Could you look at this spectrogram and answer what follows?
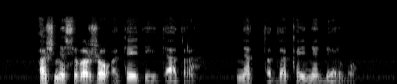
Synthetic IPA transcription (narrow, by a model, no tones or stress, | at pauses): ɐʃnʲɛsʲɪʋɐɾʒɐʊʔɐt̪ʲɛɪt̪ʲɪiːt̪ʲæːt̪ɾɑ̰ː | nʲɛt̪ːɐd̪ɐkɐɪnʲɛd̪ʲɪɾbʊ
